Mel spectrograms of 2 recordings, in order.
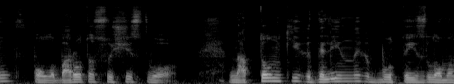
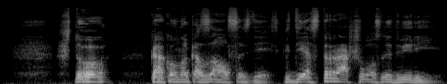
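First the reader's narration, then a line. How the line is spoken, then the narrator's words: Furious growl. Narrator (Russian): Прорычал второй голос с еще большей яростью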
